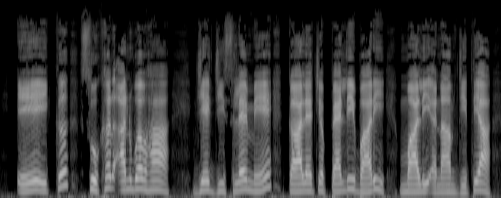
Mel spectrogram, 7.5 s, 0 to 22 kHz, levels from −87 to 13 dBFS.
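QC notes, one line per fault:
Throughout: MP3 compression, likely at a low bitrate near 64 kbps; plainly audible watery, swirling artefacts as weak frequency components drop in and out between frames.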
